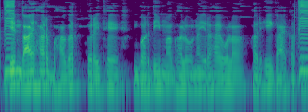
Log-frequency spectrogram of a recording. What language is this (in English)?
Chhattisgarhi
